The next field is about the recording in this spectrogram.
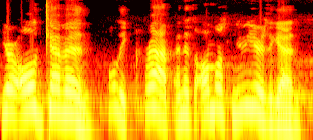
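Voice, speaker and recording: A man's voice: very high voice, very animated, brisk, darkish tone, lo-fi sound, soft background music. A man doing casual live game reaction commentary, chatting playfully with his viewers. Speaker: game streamer.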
